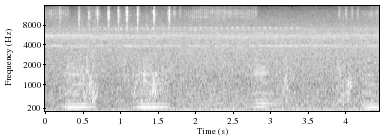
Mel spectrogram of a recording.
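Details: American bullfrog calling at a lake: four short, deep, buzzy croaks spaced about a second apart. A steady high insect drone and pulses of fast high-pitched chirping run behind them.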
